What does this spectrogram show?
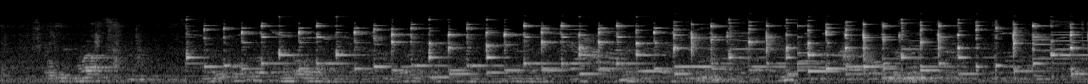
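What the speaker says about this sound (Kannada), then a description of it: "ಫೋನ್ ಎತ್ತರ ಸರ್ ಫೋನ್ ಎತ್ತರ" A phone ringtone plays a bright, repeating chime melody in steady pulses for most of the clip, loud and close, with voices and room noise underneath.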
